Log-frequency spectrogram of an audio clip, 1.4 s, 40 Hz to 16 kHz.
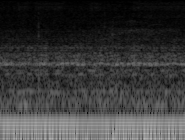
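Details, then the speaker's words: Acer Aspire E1 laptop fan before cleaning: a steady, heavy vacuum-cleaner-like whir with a thin whine and crackling. Cooling is clogged, likely with hair tangled in the fan. "послушаем как он работает как пылесос вот так он трещит что-то с вентилятором на мир спасти"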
